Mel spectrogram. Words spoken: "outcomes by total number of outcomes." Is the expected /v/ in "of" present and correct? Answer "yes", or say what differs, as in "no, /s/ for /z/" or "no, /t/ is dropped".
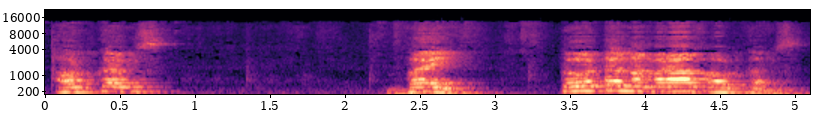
no, /p/ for /v/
